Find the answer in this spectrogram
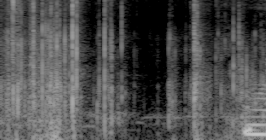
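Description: Clear plastic sachet of ribbons crinkling as it is handled and turned, irregular crackles through the first second, then a lull and a few more crackles.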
